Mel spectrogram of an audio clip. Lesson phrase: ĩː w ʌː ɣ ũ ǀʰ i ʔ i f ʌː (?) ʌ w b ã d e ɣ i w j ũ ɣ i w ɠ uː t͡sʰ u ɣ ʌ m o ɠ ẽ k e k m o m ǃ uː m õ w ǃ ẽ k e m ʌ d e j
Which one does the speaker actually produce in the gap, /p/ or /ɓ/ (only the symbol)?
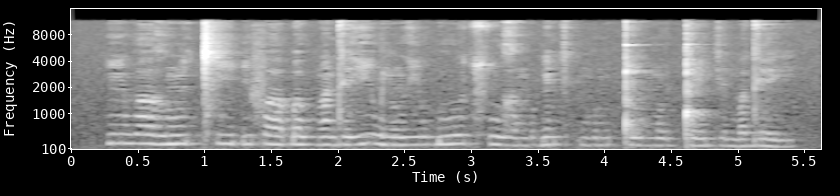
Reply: ɓ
